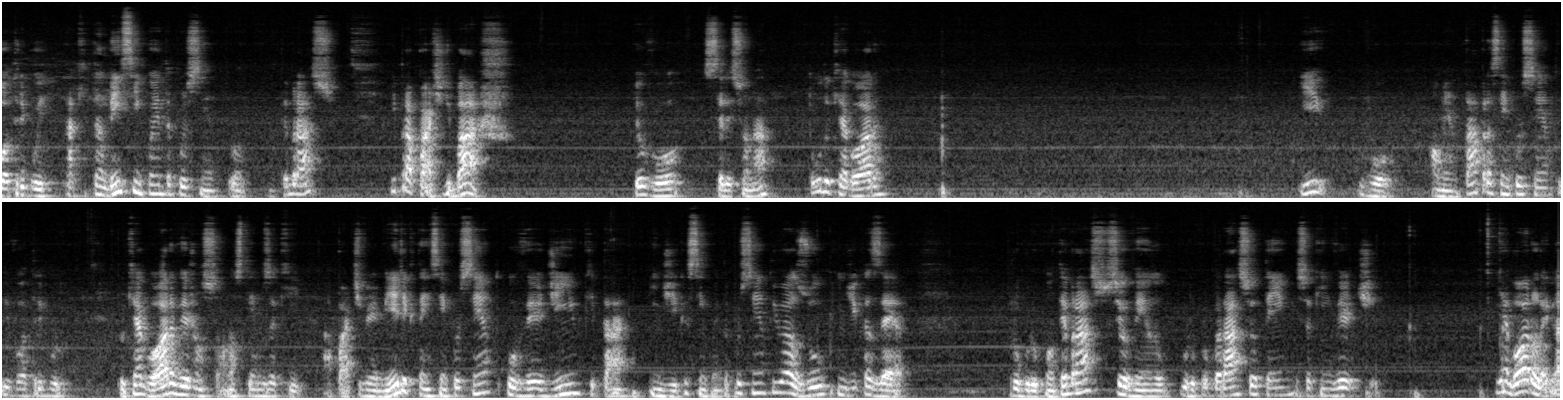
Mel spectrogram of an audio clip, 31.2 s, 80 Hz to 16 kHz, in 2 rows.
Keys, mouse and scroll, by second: 2.7 click, 4.7 click, 4.7 middle click, 6.3 click, 7.4-9.3 drag, 9.7 shift+click, 10.7-12.1 shift+drag, 13.9-15.2 drag, 15.7 click, 17.0-18.3 ctrl+middle drag, 22.0-23.0 shift+middle drag, 24.1 ctrl+middle click, 27.1 click, 29.2 Tab, 29.9 ctrl+middle click, 30.8 ctrl+middle click.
